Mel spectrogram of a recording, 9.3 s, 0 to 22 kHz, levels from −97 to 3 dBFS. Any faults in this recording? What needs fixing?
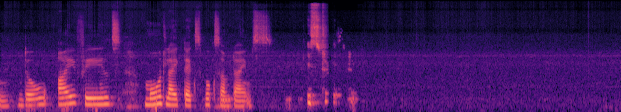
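From 3.86 to 4.05 s the speech dips by roughly 10 dB for about a fifth of a second, likely speech suppressed in double talk, as the echo canceller turned down the talker while the far side also spoke. Unlike a packet dropout, the sound dips but never goes fully silent. Better double-talk detection in the canceller would prevent it.

From 4.97 to 5.37 s an echo leak is heard: a delayed copy of the speech arrives 385 ms later, about 15 dB below it, likely loudspeaker pickup the far-end canceller failed to remove. Unlike room reverberation, it is a distinct repeat, not a smeared tail. Headsets or a better-converged canceller would prevent it.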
